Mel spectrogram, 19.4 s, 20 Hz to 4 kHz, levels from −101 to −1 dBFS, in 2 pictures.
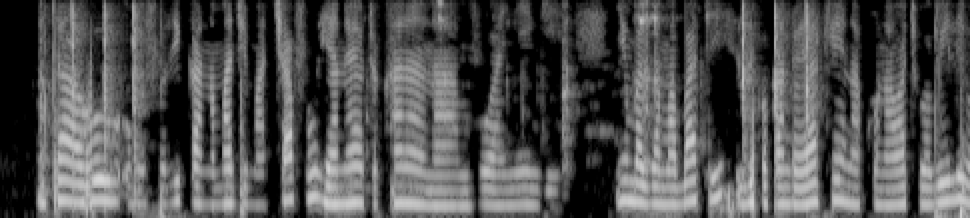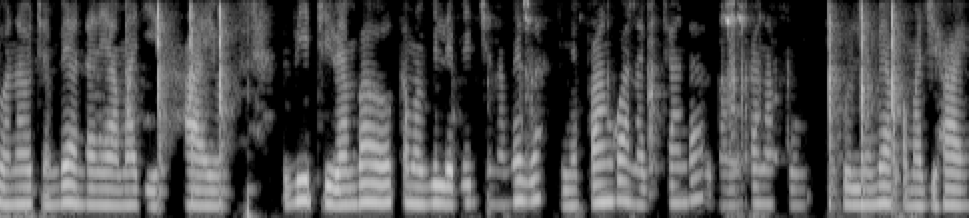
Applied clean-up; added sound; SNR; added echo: classical method Wiener filter.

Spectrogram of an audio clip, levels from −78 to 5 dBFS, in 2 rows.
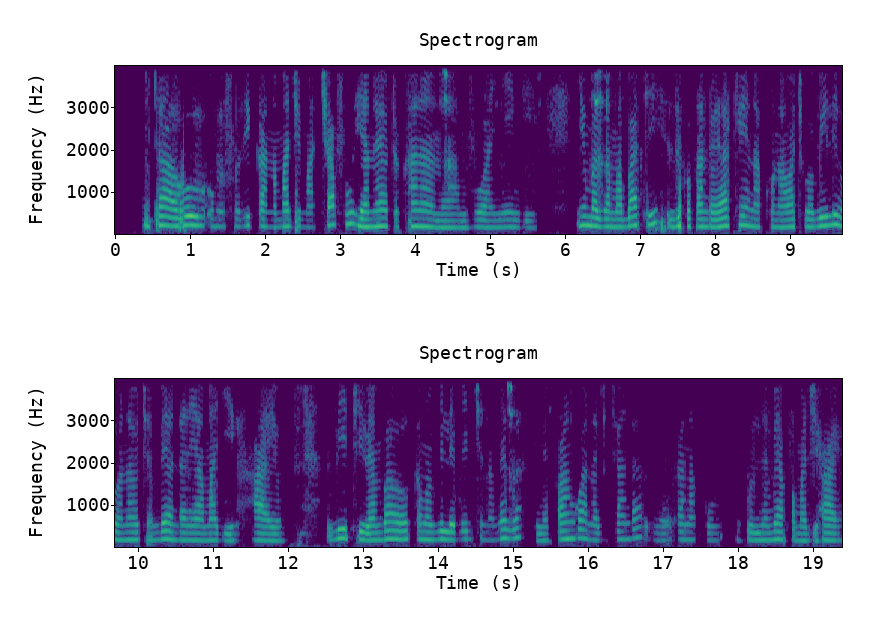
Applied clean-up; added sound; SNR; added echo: neural mask model Resemble Enhance denoiser.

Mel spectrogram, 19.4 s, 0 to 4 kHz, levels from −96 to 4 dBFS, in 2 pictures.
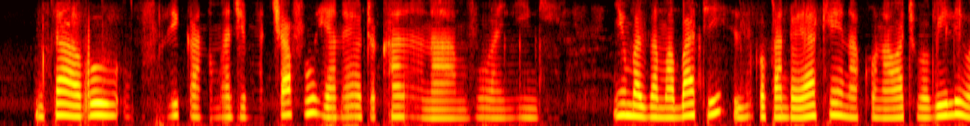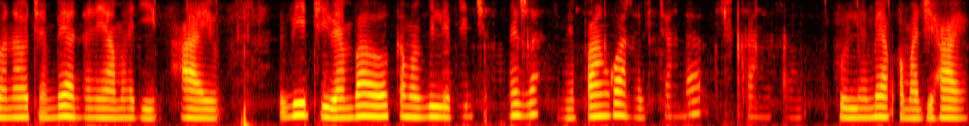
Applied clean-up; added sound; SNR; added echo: neural separator model SepFormer WHAM!.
